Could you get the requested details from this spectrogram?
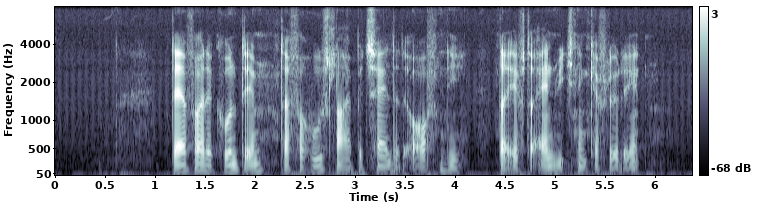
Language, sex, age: Danish, male, 35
